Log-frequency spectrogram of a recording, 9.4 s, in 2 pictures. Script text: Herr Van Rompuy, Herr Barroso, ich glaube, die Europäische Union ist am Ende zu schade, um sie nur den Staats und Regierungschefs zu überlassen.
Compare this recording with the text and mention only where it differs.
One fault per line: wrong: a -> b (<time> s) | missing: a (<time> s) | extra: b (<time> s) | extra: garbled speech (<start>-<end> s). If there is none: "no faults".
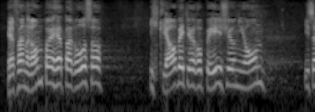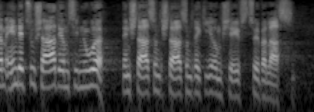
extra: Staats und (7.1 s)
